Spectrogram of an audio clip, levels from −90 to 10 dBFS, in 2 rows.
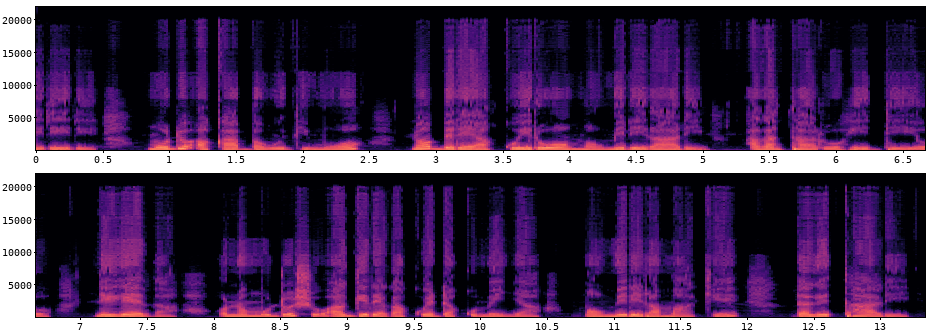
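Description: Across the whole recording the speech carries plainly audible roughness, most likely from Opus compression in its CELT music mode, with the grainy texture pointing to a low bitrate around 16 kbps. Starved of bits, the encoder preserves each band's energy but fills the detail with folded or noise-like content, so voiced sounds turn rough and gritty rather than swirly. A spectrogram shows fullband energy up to about 20.2 kHz with few gaps, though harmonics look smeared and speckled with noise.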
